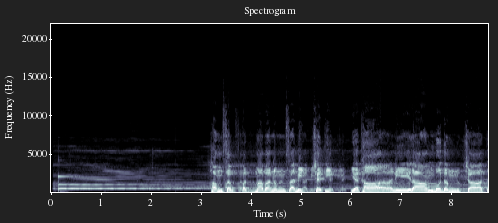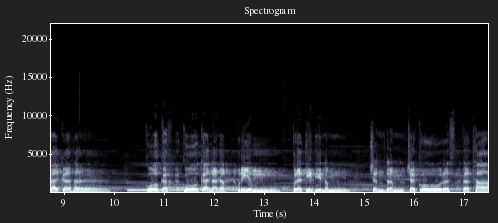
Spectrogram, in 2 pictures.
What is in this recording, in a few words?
Sanskrit; Sri Adi Sankaracharyas Sivananda Lahari; Adi Shankaracharya; श्रीशिवानन्दलहरी ५९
